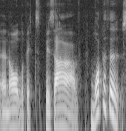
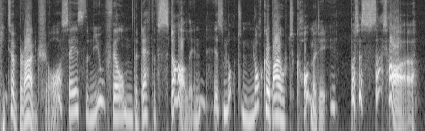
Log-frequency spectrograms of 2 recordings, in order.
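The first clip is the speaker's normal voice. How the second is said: haughty put-on character voice, pitched high; 7 semitones higher, 3 dB louder than usual. Reading out a letter to The Guardian in Lady Bracknell voice. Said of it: "which I will now read out in the voice of um, Lady Bracknell".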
